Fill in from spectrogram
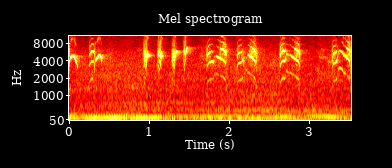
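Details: Olive-backed sunbird lure sound, played so other sunbirds answer and sing: rapid, sliding high twitters with downward-curving notes, packed closely together over a low background hum.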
